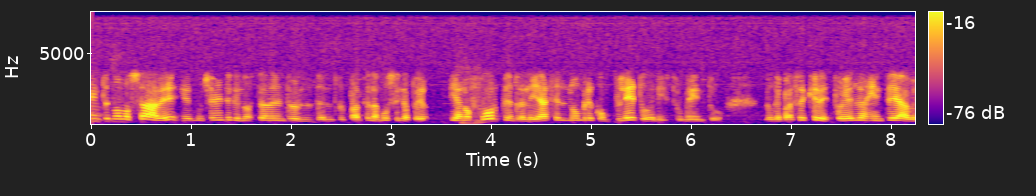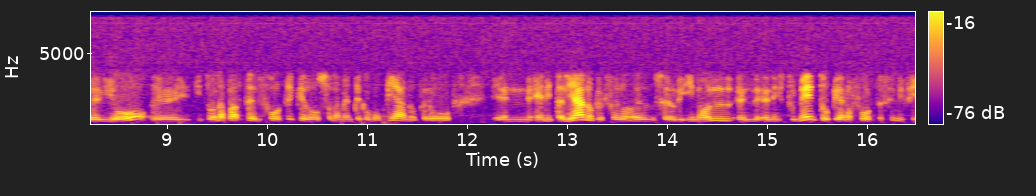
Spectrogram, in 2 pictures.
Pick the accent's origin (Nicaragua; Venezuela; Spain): Venezuela; aquí feliz de estar aquí en mi país otra vez.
